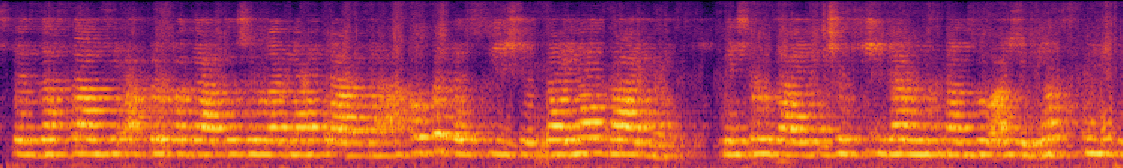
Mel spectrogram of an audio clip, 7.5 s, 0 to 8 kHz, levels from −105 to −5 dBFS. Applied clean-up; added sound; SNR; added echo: neural separator model SepFormer DNS4.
